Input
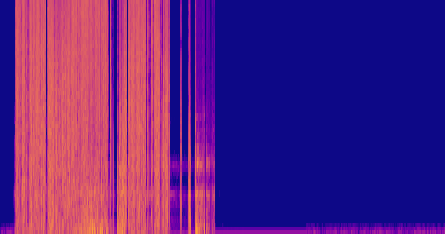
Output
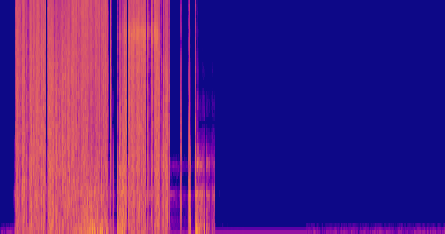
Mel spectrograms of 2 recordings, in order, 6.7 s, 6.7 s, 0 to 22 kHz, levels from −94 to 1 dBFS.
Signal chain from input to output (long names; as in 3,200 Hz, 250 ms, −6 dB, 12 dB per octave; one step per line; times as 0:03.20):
adaptive Wiener filter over 15 samples
0:01.75–0:02.36: parametric band 13,000 Hz +8.5 dB 0.49 octaves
